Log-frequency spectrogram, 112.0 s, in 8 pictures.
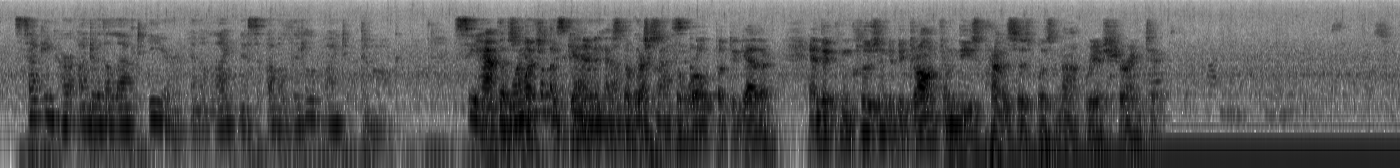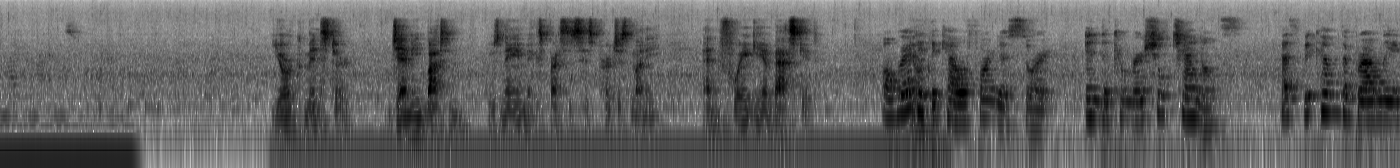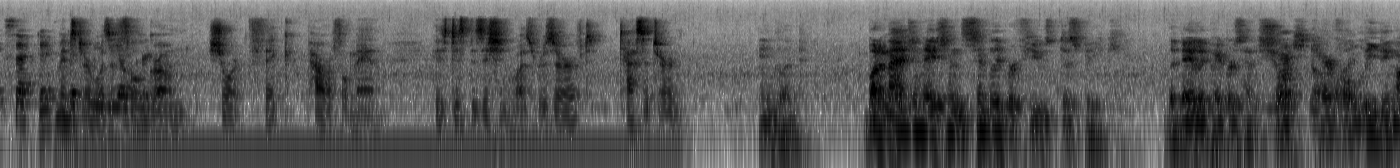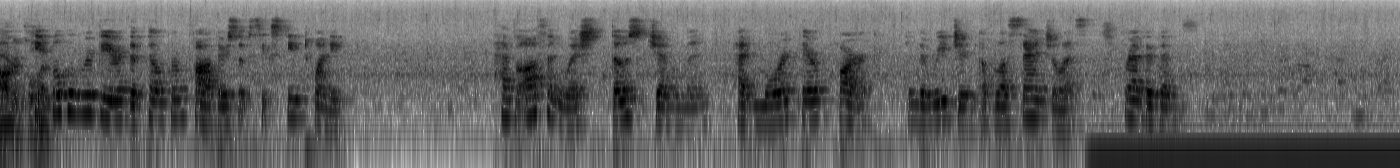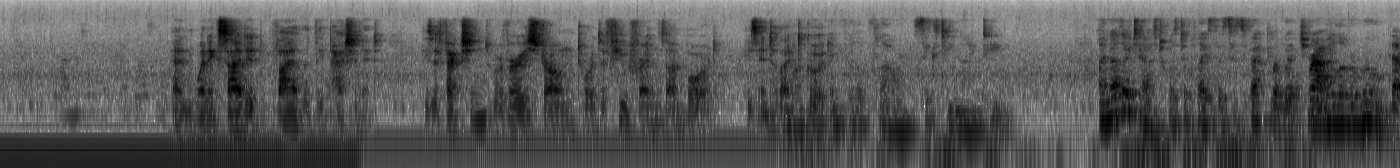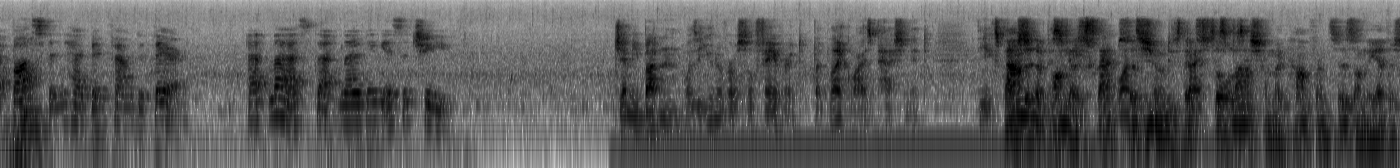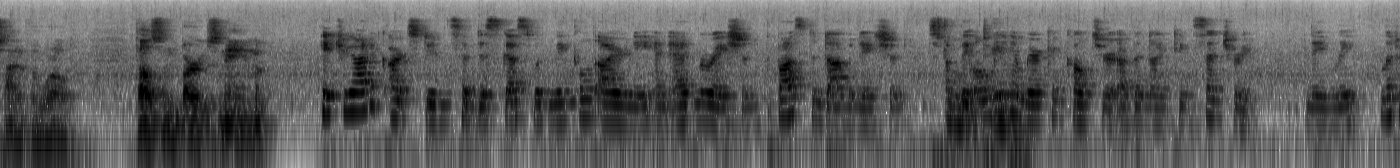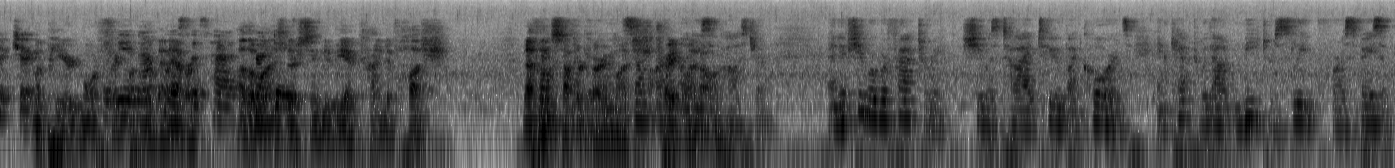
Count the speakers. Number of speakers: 5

